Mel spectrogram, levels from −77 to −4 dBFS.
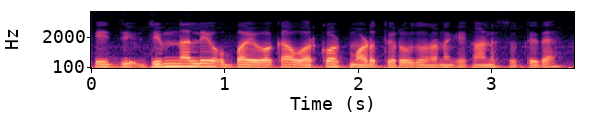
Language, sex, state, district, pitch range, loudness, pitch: Kannada, male, Karnataka, Bangalore, 110-135 Hz, -16 LUFS, 115 Hz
